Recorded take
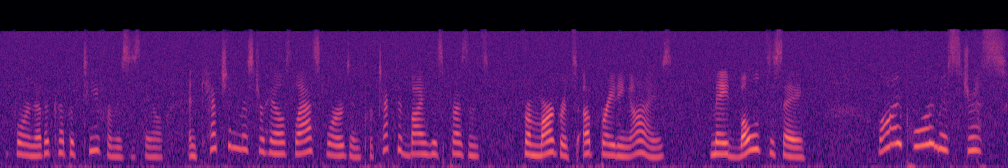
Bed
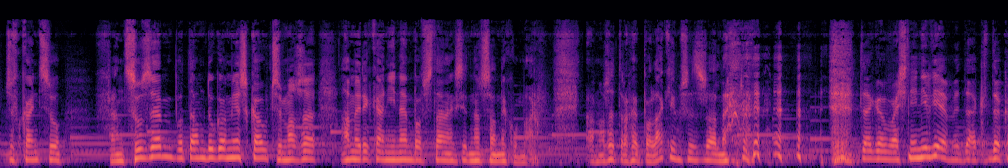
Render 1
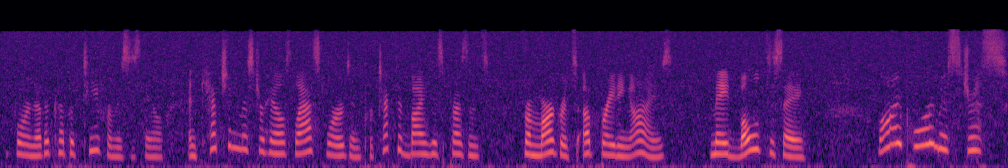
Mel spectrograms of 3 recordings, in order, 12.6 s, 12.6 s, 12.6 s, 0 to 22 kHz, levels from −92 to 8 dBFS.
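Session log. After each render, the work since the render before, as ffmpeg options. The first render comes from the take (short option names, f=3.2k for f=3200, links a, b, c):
-af "afftdn=nr=8:nf=-45"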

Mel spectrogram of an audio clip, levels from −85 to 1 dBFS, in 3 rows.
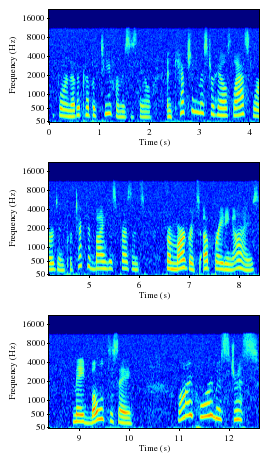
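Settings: -filter_complex "[0:a]asettb=1/sr,asplit=3[a][b][c];[a]atrim=end=5.374[d];[b]atrim=start=5.37:end=5.93,asetpts=PTS-STARTPTS,afade=t=in:d=0.004:c=qsin,afade=t=out:st=0.556:d=0.004:c=qsin,lowshelf=f=250:g=-8[e];[c]atrim=start=5.926[f];[d][e]acrossfade=d=0.004:c1=hsin:c2=qsin[g];[g][f]acrossfade=d=0.004:c1=qsin:c2=hsin"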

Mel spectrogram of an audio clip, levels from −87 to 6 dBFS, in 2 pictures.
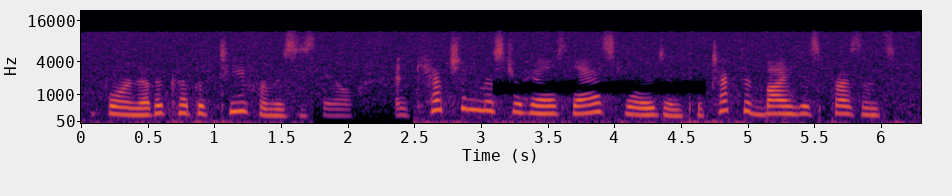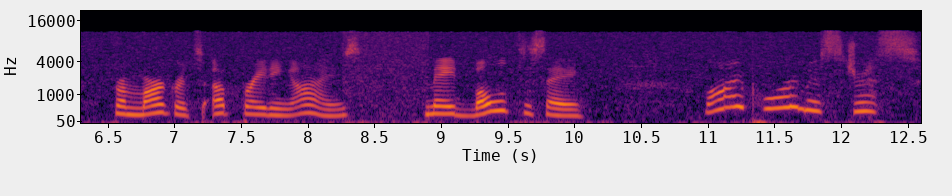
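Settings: -filter_complex "[0:a]asettb=1/sr,asplit=3[a][b][c];[a]atrim=end=1.744[d];[b]atrim=start=1.74:end=2.5,asetpts=PTS-STARTPTS,afade=t=in:d=0.004:c=qsin,afade=t=out:st=0.756:d=0.004:c=qsin,highpass=f=1.2k:p=1[e];[c]atrim=start=2.496[f];[d][e]acrossfade=d=0.004:c1=hsin:c2=qsin[g];[g][f]acrossfade=d=0.004:c1=qsin:c2=hsin,asettb=1/sr,asplit=3[h][i][j];[h]atrim=end=3.084[k];[i]atrim=start=3.08:end=4.69,asetpts=PTS-STARTPTS,afade=t=in:d=0.004:c=qsin,afade=t=out:st=1.606:d=0.004:c=qsin,asuperstop=centerf=1400:order=8:qfactor=1.1[l];[j]atrim=start=4.686[m];[k][l]acrossfade=d=0.004:c1=hsin:c2=qsin[n];[n][m]acrossfade=d=0.004:c1=qsin:c2=hsin,asettb=1/sr,asplit=3[o][p][q];[o]atrim=end=8.264[r];[p]atrim=start=8.26:end=8.91,asetpts=PTS-STARTPTS,afade=t=in:d=0.004:c=qsin,afade=t=out:st=0.646:d=0.004:c=qsin,acontrast=24[s];[q]atrim=start=8.906[t];[r][s]acrossfade=d=0.004:c1=hsin:c2=qsin[u];[u][t]acrossfade=d=0.004:c1=qsin:c2=hsin"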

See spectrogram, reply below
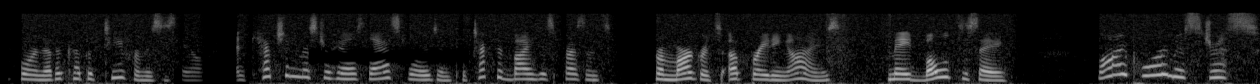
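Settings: -af "bandreject=f=540:w=17,agate=range=-33dB:threshold=-40dB:ratio=3:detection=peak"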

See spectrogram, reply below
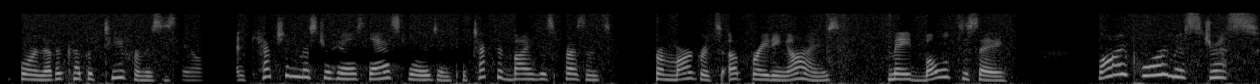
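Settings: -filter_complex "[0:a]acrossover=split=340|990[a][b][c];[a]acompressor=threshold=-41dB:ratio=4[d];[b]acompressor=threshold=-32dB:ratio=4[e];[c]acompressor=threshold=-33dB:ratio=4[f];[d][e][f]amix=inputs=3:normalize=0,alimiter=limit=-21dB:level=0:latency=1:release=431"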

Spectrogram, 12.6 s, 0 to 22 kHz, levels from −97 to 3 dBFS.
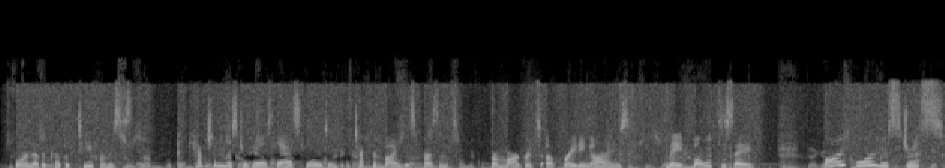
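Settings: -filter_complex "[1:a]volume=-21.5dB[a];[0:a][a]amix=inputs=2:normalize=0"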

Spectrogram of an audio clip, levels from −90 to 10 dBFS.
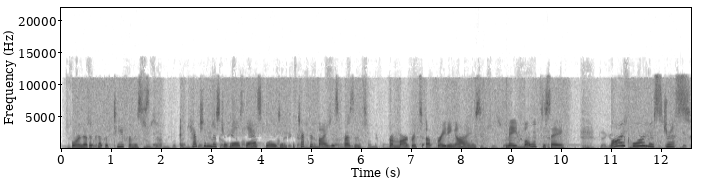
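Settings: -af "volume=11.5dB"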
